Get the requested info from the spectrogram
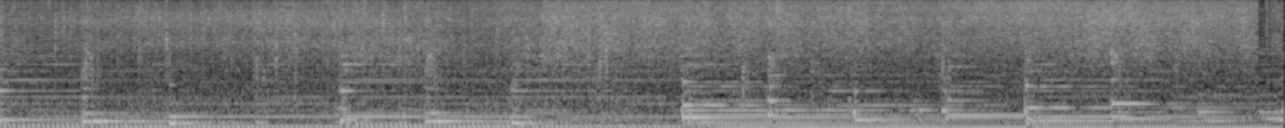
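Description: Rice noodles and egg sizzling in a hot frying pan as a little water is added and the noodles are tossed with tongs. Background music with held notes and a steady bass plays over it.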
